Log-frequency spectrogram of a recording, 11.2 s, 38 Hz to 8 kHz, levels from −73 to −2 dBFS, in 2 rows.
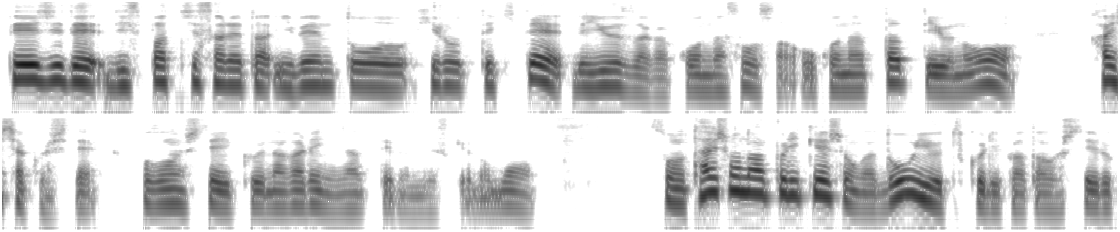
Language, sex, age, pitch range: Japanese, male, 20-39, 120-185 Hz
